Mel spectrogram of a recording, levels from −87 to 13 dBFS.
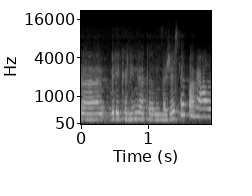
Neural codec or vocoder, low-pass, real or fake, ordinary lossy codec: vocoder, 44.1 kHz, 128 mel bands, Pupu-Vocoder; 14.4 kHz; fake; Opus, 24 kbps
